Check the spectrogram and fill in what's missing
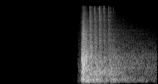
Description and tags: MITSUBISHI IMIEV electric car HATCHBACK close
electric car HATCHBACK close
HATCHBACK, electric, car, close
